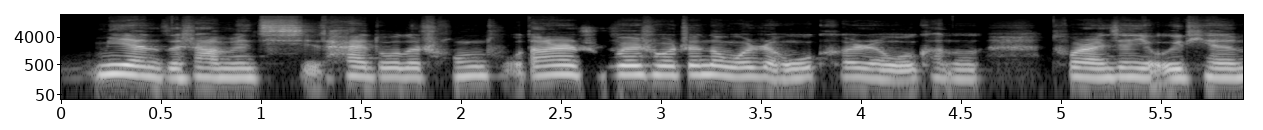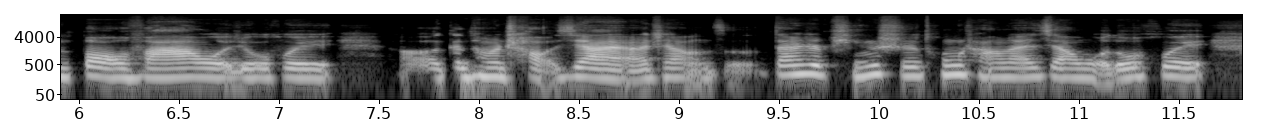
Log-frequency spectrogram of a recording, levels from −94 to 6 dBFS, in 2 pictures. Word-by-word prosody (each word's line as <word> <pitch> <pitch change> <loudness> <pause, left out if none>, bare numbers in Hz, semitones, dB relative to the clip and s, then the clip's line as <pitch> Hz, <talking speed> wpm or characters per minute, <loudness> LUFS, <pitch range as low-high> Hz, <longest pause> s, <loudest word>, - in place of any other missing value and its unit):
面 235 -4 +5
子 185 0 -2
上 190 +1 -1
面 185 0 -1
起 185 - -4
太 210 -2 -1
多 195 0 -3
的 190 0 -1
冲 205 +3 -5
突， 215 - -12
当 220 +2 +1
然 235 0 +6
除 215 - -14
非 230 0 +6
说 225 -1 +1
真 230 +1 +1
的， 230 - +3
我 200 -1 +1
忍 180 -4 -2
无 180 +2 0
可 195 0 -7
忍， 180 -3 0
我 155 0 0
可 185 +2 -11
能 170 -1 -8 0.3
突 205 - -6
然 190 -2 +3
间 195 +1 -1
有 185 - 0
一 180 - +3
天 185 +1 -1
爆 190 -2 +2
发， 185 +1 +4
我 185 -1 +1
就 180 0 -2
会， 180 -1 -1 0.3
呃， - - -14 0.2
跟 190 -2 -2
他 205 - 0
们 195 - +2
吵 185 - -3
架 185 -1 +5
呀， 160 -1 +3
这 180 +3 -7
样 190 - -4
子。 - - -16
但 235 +1 +2
是 240 - +4
平 225 -1 -3
时 210 -3 -2
通 230 +2 -1
常 195 -4 -4
来 190 0 -1
讲， 185 -2 -2
我 175 - -3
都 180 +3 0
会， 195 -1 -2
195 Hz, 290 characters per minute, -20 LUFS, 185-215 Hz, 0.3 s, 然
